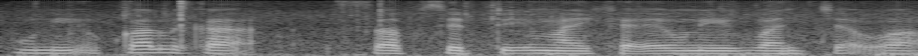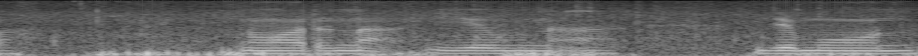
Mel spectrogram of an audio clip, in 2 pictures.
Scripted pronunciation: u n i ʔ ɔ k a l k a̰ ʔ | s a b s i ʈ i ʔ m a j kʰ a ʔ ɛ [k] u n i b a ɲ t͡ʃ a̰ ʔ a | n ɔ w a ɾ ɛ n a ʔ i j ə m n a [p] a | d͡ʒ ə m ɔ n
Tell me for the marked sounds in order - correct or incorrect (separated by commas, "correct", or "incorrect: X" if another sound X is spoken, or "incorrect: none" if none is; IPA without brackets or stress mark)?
incorrect: none, incorrect: ʔ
